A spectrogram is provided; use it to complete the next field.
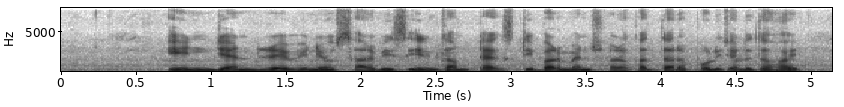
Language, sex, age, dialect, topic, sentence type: Bengali, male, 18-24, Standard Colloquial, banking, statement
